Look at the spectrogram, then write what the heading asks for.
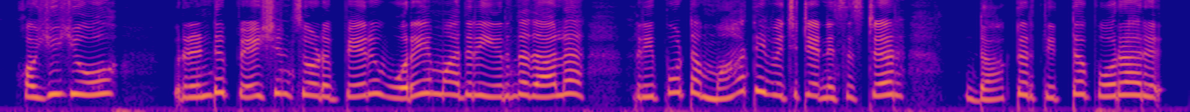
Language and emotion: Tamil, fearful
